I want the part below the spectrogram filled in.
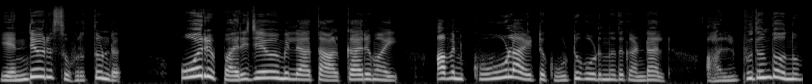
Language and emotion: Malayalam, surprised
